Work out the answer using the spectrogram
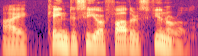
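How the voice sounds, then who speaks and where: A man's voice: medium pitch, animated, a little fast, close to an everyday voice. A man playing a prince's earnest, loyal friend in a theatrical Shakespearean puppet play, respectful in manner. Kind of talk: theatrical Shakespearean stage acting for puppet show. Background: loud music.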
